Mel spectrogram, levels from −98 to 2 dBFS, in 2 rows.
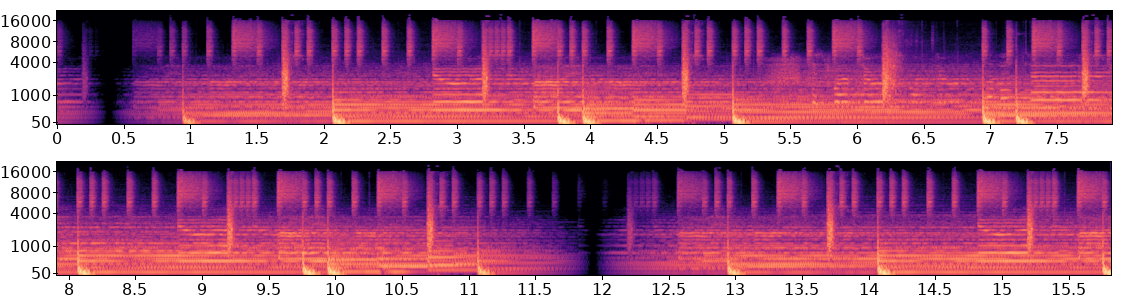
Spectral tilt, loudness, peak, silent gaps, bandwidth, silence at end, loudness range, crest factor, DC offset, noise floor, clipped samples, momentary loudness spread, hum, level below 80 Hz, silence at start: -5 dB/octave; -19 LUFS; -2 dBFS; 0.37-0.41 s; 17 kHz; 0 s; 4 LU; 18 dB; under 0.1%; -42 dBFS; under 0.1%; 9 LU; none; -24 dBFS; 0 s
